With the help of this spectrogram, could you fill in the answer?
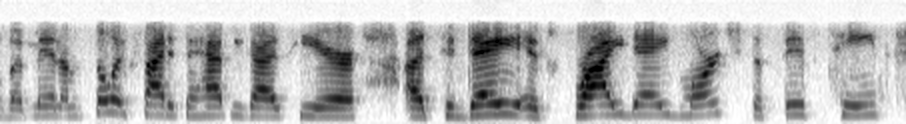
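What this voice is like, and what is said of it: Slightly raspy voice. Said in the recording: “our sister's been dealing with some health and wellness ... it was more like a cold and flu ... if you hear my voice get a little raspy, that's what's going on”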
